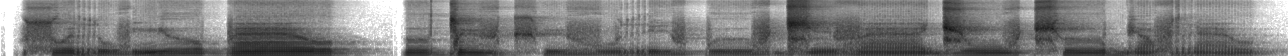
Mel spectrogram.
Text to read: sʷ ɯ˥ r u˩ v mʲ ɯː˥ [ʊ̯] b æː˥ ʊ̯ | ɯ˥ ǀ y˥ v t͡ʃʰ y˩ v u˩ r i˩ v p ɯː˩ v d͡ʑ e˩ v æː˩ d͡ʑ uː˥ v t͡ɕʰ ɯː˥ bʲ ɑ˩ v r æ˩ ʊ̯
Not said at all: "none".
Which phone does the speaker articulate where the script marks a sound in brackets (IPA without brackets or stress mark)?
ʊ̯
